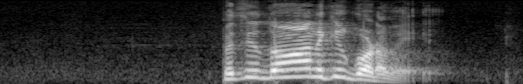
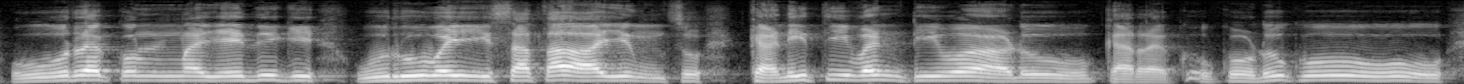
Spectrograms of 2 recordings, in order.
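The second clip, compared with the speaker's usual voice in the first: slow, drawn-out verse chanting; poem recitation; 2 semitones lower, much slower than usual. Acted. Preacher reciting Joshua's verse to the audience, slow and chanted. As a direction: chant it slowly, savouring each word.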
